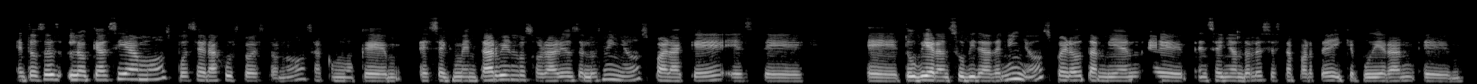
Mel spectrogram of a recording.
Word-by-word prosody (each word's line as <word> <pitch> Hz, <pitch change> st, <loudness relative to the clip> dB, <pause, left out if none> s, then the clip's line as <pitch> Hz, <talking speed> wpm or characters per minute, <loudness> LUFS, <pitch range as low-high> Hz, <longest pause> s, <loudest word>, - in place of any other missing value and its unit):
Entonces, 205 Hz, +4 st, +3 dB
lo 215 Hz, -1 st, +4 dB
que 210 Hz, -, +1 dB
hacíamos, 235 Hz, +4 st, +1 dB
pues, 185 Hz, 0 st, -5 dB
era 185 Hz, -1 st, +2 dB
justo 190 Hz, -2 st, -2 dB
esto, 175 Hz, -3 st, -7 dB
¿no?, 170 Hz, +10 st, -8 dB
o -, -, -11 dB
sea, 180 Hz, -6 st, -11 dB
como 165 Hz, -2 st, -7 dB
que, 165 Hz, -1 st, 0 dB, 0.2 s
eh, 175 Hz, -, -2 dB
segmentar 180 Hz, +2 st, +2 dB
bien 215 Hz, 0 st, +3 dB
los 210 Hz, -3 st, -7 dB
horarios 175 Hz, +2 st, 0 dB
de 180 Hz, -, -4 dB
los 175 Hz, +3 st, -3 dB
niños 225 Hz, +1 st, -5 dB
para 175 Hz, -3 st, +2 dB
que, 180 Hz, +6 st, 0 dB
este, 160 Hz, -2 st, -4 dB, 0.6 s
eh, 160 Hz, -2 st, +2 dB
tuvieran 185 Hz, -1 st, +7 dB
su 185 Hz, -, +1 dB
vida 175 Hz, -1 st, +3 dB
de 175 Hz, +1 st, -3 dB
niños, 330 Hz, -, -1 dB
pero 195 Hz, -1 st, +1 dB
también, 175 Hz, -2 st, 0 dB, 0.2 s
eh, 175 Hz, -3 st, +1 dB
enseñándoles 175 Hz, +2 st, -3 dB
esta 180 Hz, 0 st, -6 dB
parte, 175 Hz, +2 st, -3 dB
y 175 Hz, -, -2 dB
que -, -, -7 dB
pudieran, 170 Hz, +2 st, -1 dB
em, 150 Hz, -2 st, -3 dB
180 Hz, 160 wpm, -24 LUFS, 170-200 Hz, 0.6 s, tuvieran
